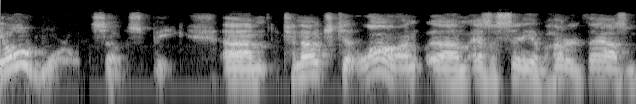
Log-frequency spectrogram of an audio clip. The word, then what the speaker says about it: Tenochtitlan: Their capital city, Tenochtitlan is how you pronounce that.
